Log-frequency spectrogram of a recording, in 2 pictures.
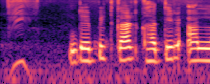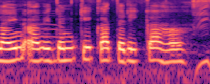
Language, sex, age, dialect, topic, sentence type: Bhojpuri, female, 25-30, Southern / Standard, banking, question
